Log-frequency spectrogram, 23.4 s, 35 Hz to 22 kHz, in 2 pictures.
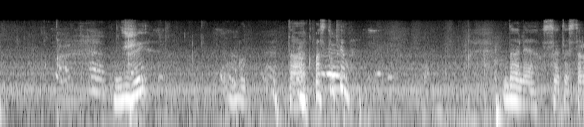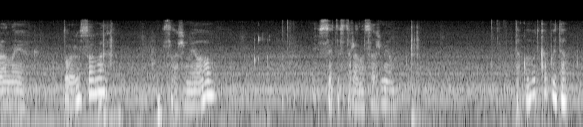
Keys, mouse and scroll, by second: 6.4-9.4 middle drag, 10.7 click, 13.5 g, 18.3 click, 19.7 g, 21.8-23.3 middle drag.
